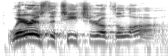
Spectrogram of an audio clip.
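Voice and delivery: sarcastic. Retold or imitated. Paul taunting the scribes, loud sarcastic challenge. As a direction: call out for a teacher who won't come. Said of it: "the sarcasm in Paul's voice here".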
